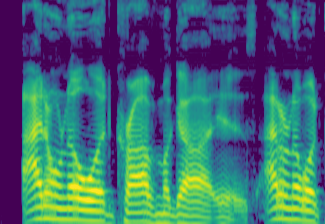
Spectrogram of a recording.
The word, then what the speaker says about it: Krav Maga: Now, I know it's pronounced Krav Maga, but it's Maga, M-A-G-A.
